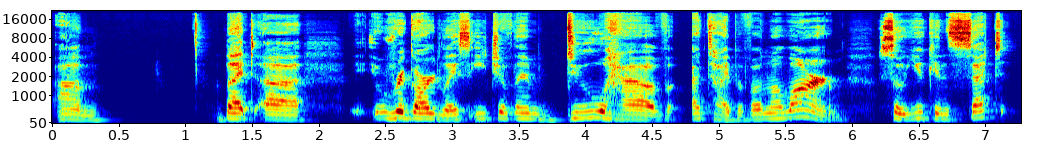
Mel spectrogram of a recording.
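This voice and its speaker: Hoarse, low-voiced woman giving parenting tips. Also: slow, a little mellow. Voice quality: raspy. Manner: chatty and frank, many asides. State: hoarse, losing her voice. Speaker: pediatric sleep consultant. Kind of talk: casual parenting tips to camera.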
